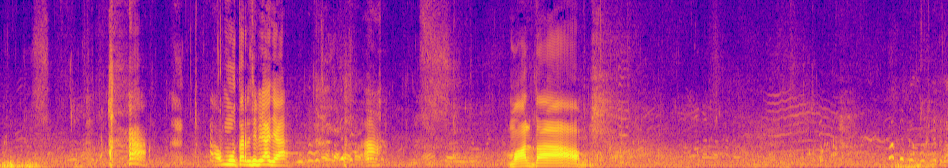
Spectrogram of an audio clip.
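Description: Paddles splash in the sea.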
